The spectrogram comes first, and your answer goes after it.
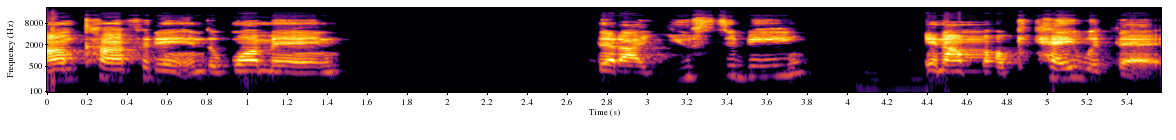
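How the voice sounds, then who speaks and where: In an American accent, a bright, sharp voice moves at a moderate pace, with very wide pitch swings, big shifts in loudness and long, frequent pauses. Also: woman, medium pitch for a woman. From Fort Wayne, Indiana. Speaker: caregiver and support group leader. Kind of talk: personal testimony interview. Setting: studio.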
